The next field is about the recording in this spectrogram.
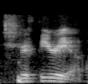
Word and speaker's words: Refugio: How do you say the name of your hometown? – Refugio.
